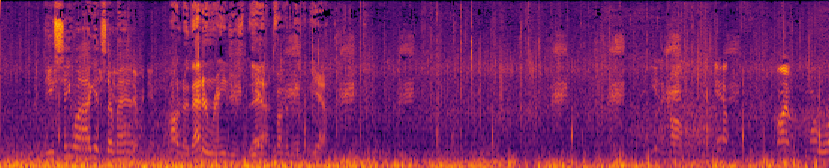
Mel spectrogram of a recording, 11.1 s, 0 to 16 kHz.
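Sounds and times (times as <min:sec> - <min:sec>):
constant rumbling outdoor noise: 0:00.0 - 0:11.0
speech: 0:00.7 - 0:04.9, 0:10.4 - 0:11.0
agitated ducks quacking harshly: 0:03.6 - 0:05.6, 0:07.3 - 0:10.0.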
